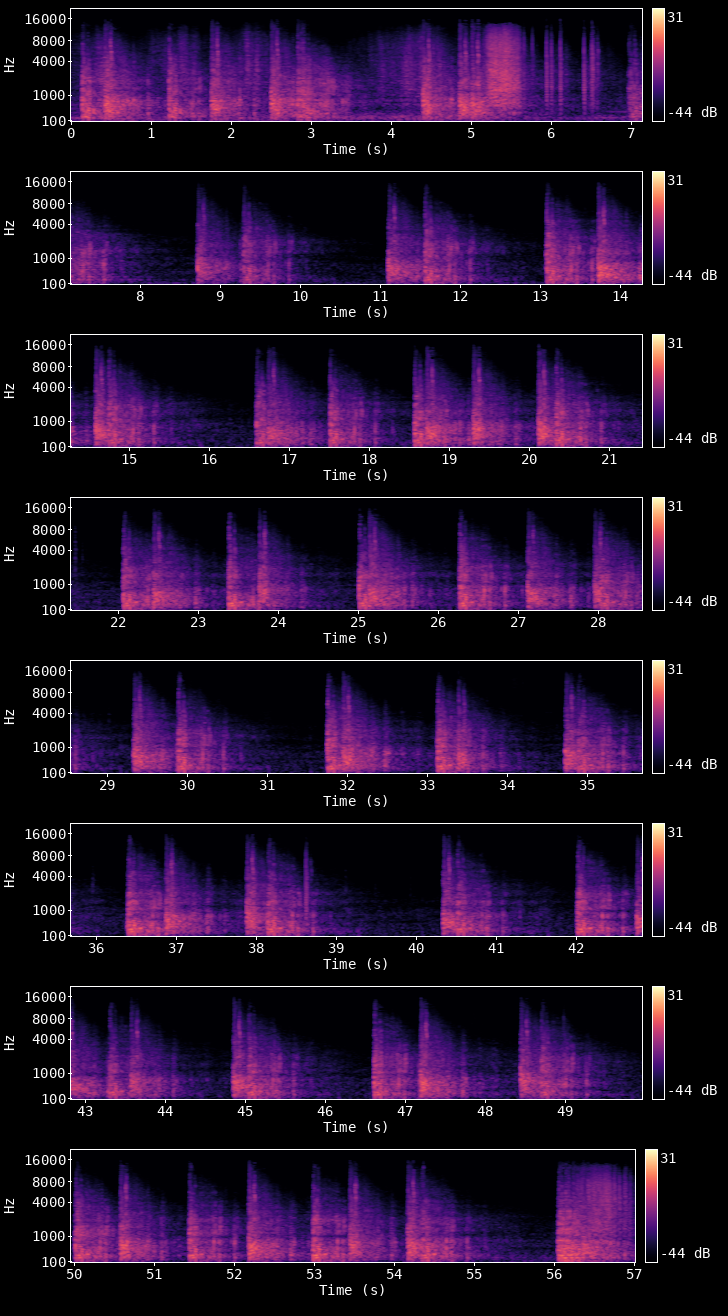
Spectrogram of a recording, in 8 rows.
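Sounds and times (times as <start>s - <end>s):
aerial fireworks bursting: 0.0s - 10.2s, 31.7s - 35.8s, 56.0s - 57.0s.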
